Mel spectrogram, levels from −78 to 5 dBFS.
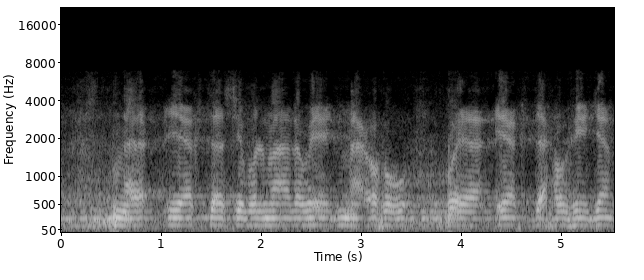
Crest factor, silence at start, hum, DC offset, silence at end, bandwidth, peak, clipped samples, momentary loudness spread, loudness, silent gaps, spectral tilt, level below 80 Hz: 14 dB; 0 s; none; under 0.1%; 0 s; 7 kHz; -6 dBFS; under 0.1%; 4 LU; -20 LUFS; none; -7.5 dB/octave; -40 dBFS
